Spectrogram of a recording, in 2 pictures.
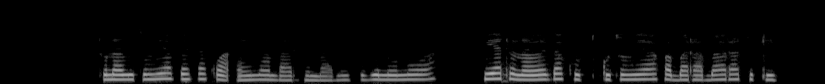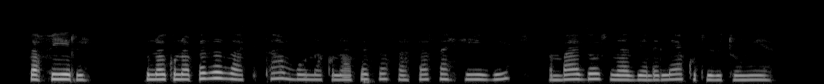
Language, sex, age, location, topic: Swahili, female, 18-24, Nakuru, finance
